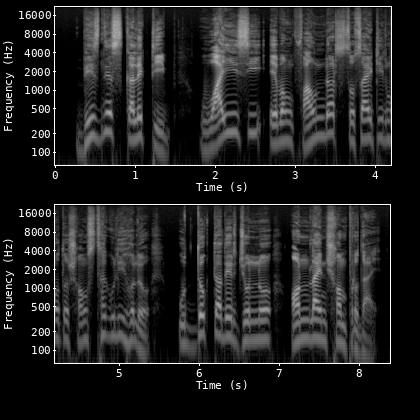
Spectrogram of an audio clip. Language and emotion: Bengali, neutral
